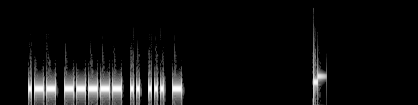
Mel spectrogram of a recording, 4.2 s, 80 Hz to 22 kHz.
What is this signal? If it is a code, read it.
Morse code, heard as a keyed tone, about 40 wpm, 700 Hz. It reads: W0IST
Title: USA Call Signs - 5 Characters - 6x Character Spacing - 40wpm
